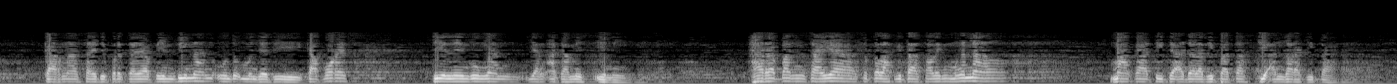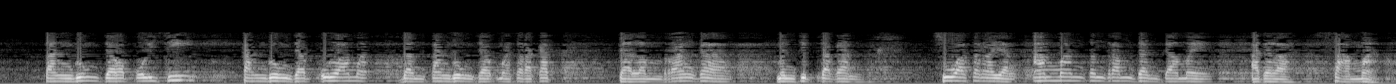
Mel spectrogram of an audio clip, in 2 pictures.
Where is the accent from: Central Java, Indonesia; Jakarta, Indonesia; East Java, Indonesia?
Central Java, Indonesia; Rembang; Saya asli dari Rembang, Jawa Tengah, bukan Rembang Pasuruan.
